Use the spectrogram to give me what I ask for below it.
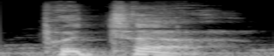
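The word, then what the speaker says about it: Ptah: is my boy tu pata p t h p is silent so because he uttered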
